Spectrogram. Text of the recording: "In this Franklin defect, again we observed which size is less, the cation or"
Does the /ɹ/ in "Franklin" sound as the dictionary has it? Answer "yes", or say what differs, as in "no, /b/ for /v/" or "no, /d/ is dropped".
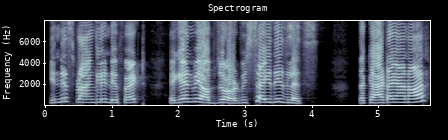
yes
